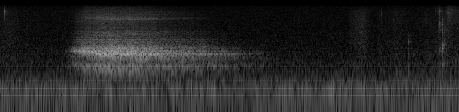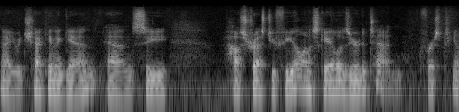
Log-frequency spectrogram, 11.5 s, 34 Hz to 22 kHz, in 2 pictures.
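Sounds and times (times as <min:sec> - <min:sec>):
deep breath during a fingertip-tapping stress-relief exercise: 0:00.8 - 0:03.5, 0:07.9 - 0:08.4
speech: 0:05.8 - 0:11.4.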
